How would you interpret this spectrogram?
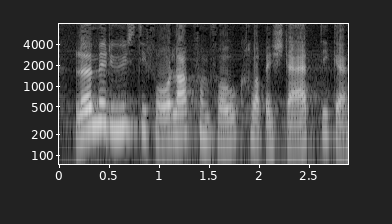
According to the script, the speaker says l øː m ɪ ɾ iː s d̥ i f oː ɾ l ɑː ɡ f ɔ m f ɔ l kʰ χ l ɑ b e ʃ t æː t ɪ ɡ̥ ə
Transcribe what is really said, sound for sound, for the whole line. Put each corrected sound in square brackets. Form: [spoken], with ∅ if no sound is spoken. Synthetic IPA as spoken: l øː m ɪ ɾ [yː] s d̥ i f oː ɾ l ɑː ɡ f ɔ m f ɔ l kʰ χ l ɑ b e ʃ t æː t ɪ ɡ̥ ə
